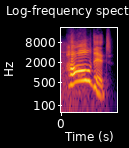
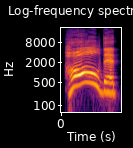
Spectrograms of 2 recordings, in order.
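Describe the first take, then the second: First: It is shouted with great enthusiasm. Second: It is said more calmly, with less force.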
